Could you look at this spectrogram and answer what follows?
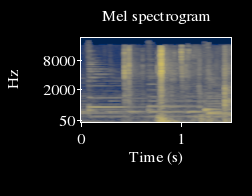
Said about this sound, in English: As if it was on cue, a door knock is heard. Is this that one miracle, or is that just absurd?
